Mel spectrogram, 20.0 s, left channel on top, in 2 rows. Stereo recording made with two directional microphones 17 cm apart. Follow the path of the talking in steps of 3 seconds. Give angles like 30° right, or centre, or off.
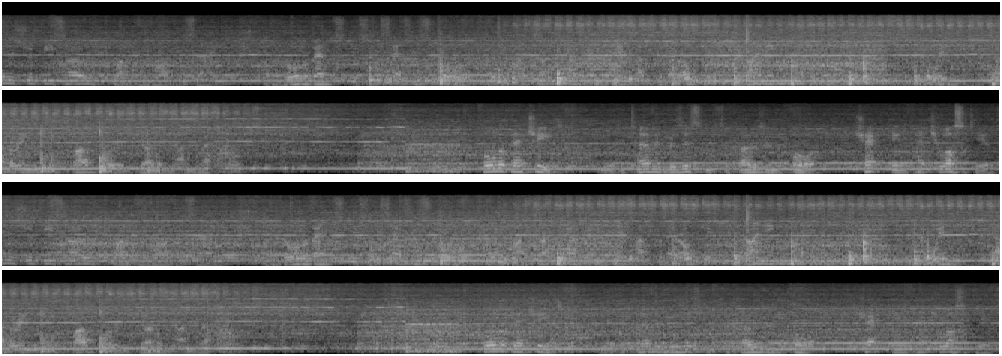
20° right, 20° right, 20° right, 10° right, 20° left, 60° left, 60° left.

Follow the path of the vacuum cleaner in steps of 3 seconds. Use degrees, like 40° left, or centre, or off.
50° right, 30° right, 30° left, centre, 30° right, 40° right, 50° right.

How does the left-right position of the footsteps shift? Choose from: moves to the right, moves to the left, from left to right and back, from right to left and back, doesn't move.
from left to right and back.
